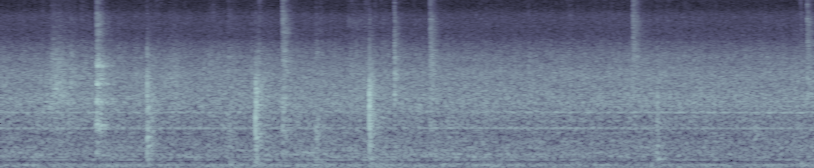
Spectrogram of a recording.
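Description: Paintbrush working a wet white coating onto a fibreglass cooler body, the bristles scraping and swishing, with several sharp taps of the brush against the panel in the first four seconds. A steady hiss runs underneath.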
